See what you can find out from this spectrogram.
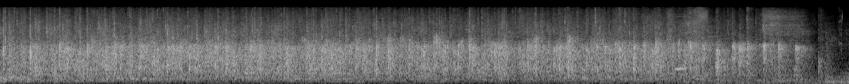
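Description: Sustained audience applause, a dense steady wash of many hands clapping at an even loudness for about seven seconds before tapering off quickly at the end.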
